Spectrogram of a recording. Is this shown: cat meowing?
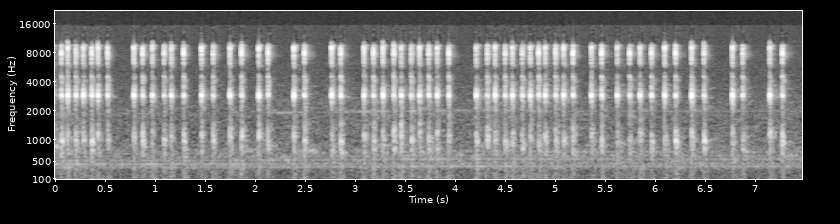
no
